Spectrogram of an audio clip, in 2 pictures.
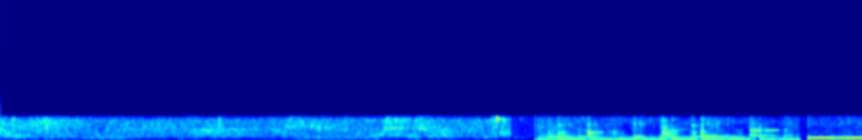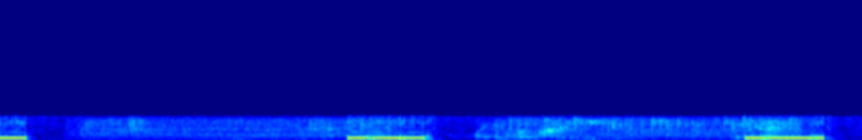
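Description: Phone line tones sound while a call is transferred through a hospital switchboard: three steady, clear beeps spaced about five seconds apart, with quiet line hiss and murmur between them.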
